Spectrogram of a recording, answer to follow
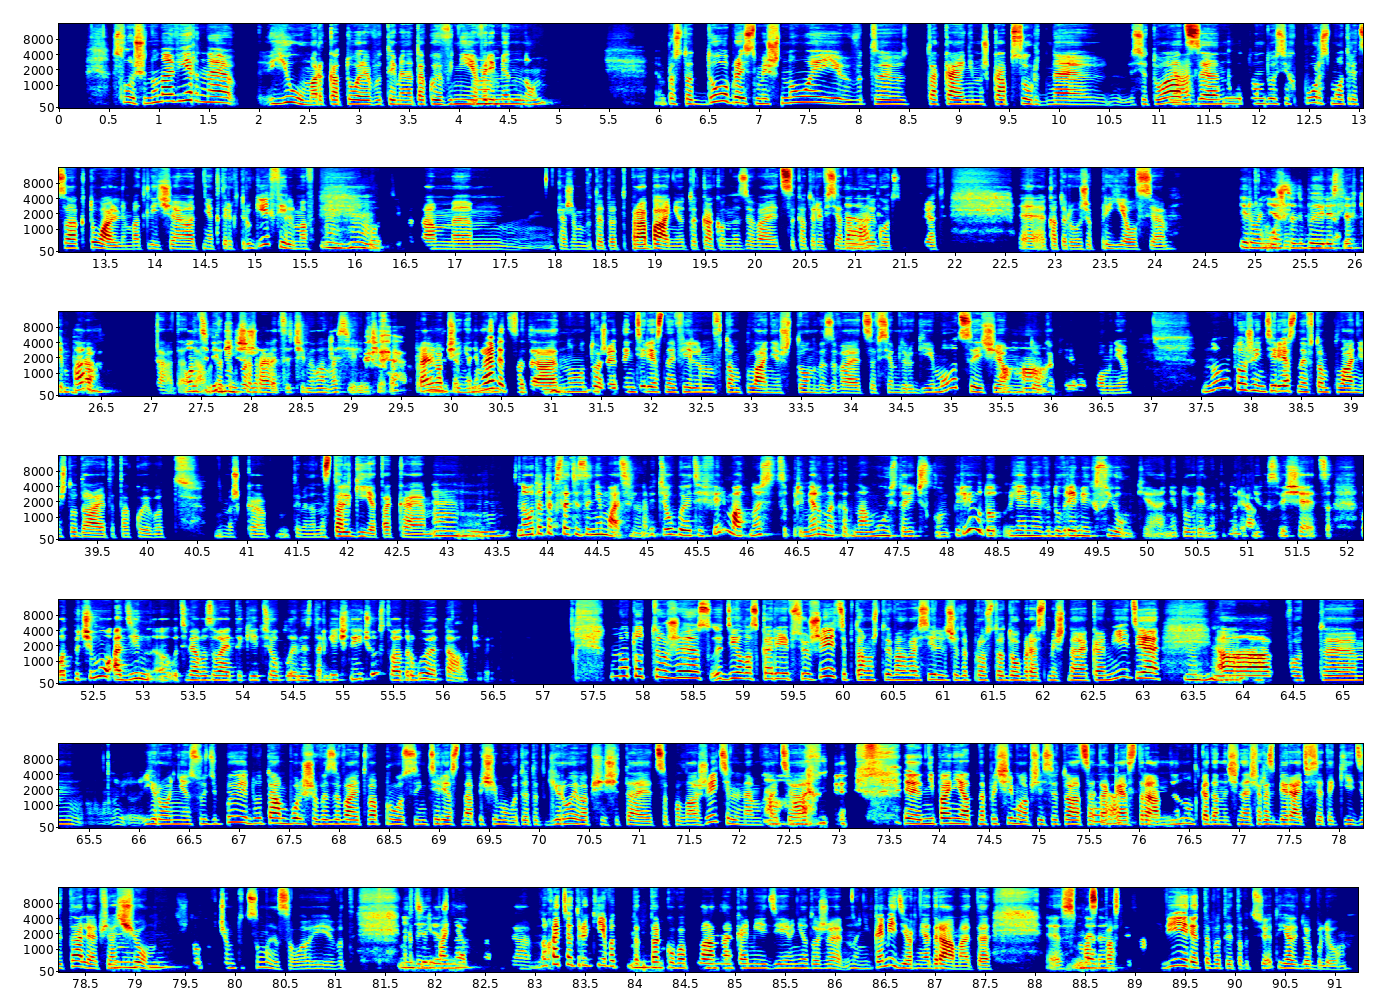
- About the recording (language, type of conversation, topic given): Russian, podcast, Почему, на твой взгляд, людям так нравится ностальгировать по старым фильмам?
- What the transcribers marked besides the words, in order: tapping; other background noise; chuckle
